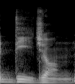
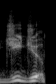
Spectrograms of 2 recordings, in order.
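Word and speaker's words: Gijón: Che non è Dijon. – No, è Gijon.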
